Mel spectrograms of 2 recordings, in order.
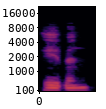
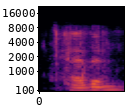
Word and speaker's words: Haven: My name is Haven. It's nice to meet you. I I almost mispronounced it. I was going to say like um Heaven, but I I wasn't sure if it was Haven or heaven.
